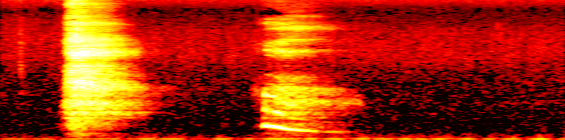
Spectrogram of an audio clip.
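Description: A woman breathes in through her nose, smelling a Scentsy wax melt bar held under it, then lets out a short voiced sigh that falls in pitch.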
